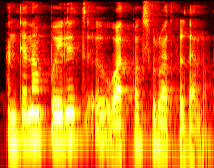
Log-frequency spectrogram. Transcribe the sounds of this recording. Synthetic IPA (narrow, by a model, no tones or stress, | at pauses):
añit̪janːapəɦilet͡sʋat̪̚paksuɾuʋat̪kəɾt̪a̰lɔ̰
